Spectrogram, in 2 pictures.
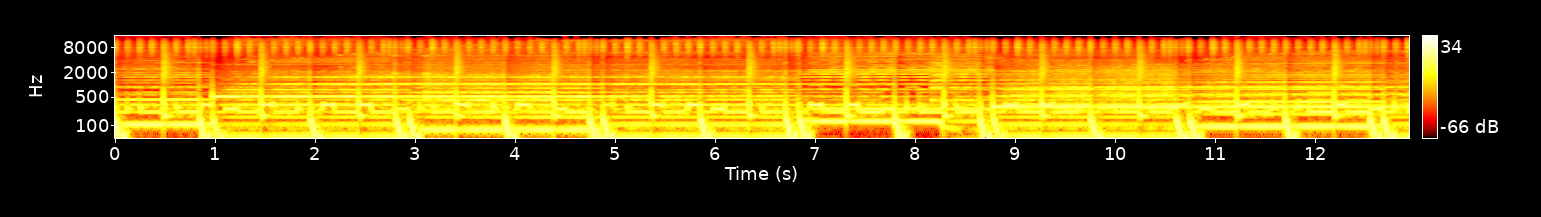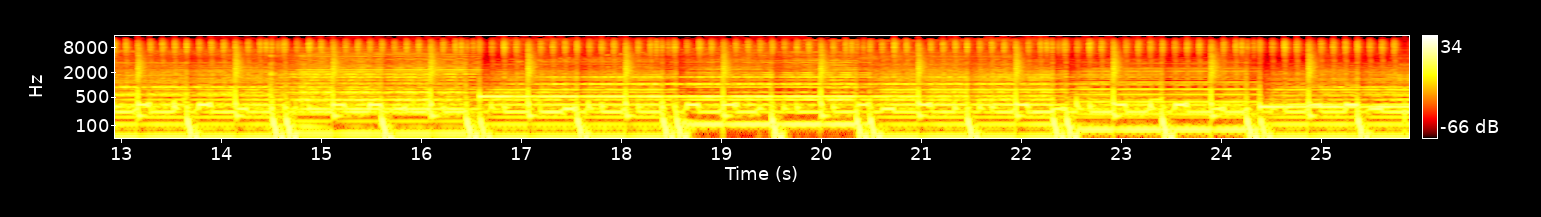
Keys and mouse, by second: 0.6 click, 2.7-3.4 middle drag, 3.9-4.5 middle drag, 4.9 click, 7.9 s, 15.6-16.1 middle drag.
